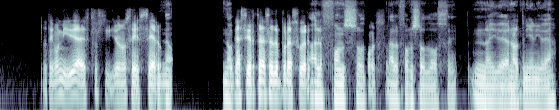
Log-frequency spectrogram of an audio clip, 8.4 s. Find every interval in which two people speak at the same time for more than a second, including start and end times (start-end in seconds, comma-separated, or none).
none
